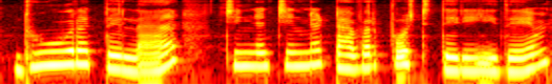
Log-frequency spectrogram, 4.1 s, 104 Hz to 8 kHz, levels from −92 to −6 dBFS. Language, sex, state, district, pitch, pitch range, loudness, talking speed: Tamil, female, Tamil Nadu, Nilgiris, 250 Hz, 215-275 Hz, -15 LUFS, 85 wpm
